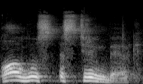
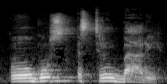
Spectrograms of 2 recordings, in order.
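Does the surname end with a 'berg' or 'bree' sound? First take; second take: berg; bree. First: The surname ends with a hard 'berg' sound. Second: The surname ends with a soft 'bree' sound. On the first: The speaker calls it wrong. "درست تلفظ کن" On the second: The speaker calls it right. "در زبان سوئدی"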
